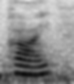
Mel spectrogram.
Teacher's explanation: start and before the start of the voicing for the vowel if you put your hand in front of your lips while saying PI you can feel the burst of air that comes out during the period of period period of voiceless · Both stop consonants are essentially voiceless. But in pi, after the release of the lip closure, there is a moment of aspiration, a period of voicelessness after the stop articulation and between the start of and before the start of the voicing for the vowel.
